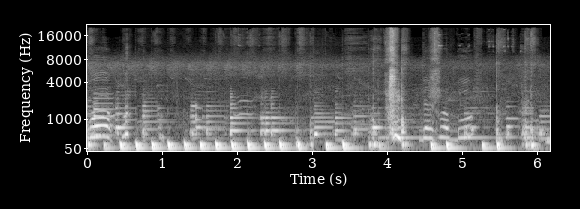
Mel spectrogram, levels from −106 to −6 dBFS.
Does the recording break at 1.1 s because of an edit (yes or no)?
no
